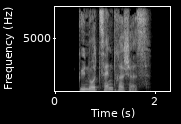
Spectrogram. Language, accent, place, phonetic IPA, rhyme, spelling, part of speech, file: German, Germany, Berlin, [ɡynoˈt͡sɛntʁɪʃəs], -ɛntʁɪʃəs, gynozentrisches, adjective, De-gynozentrisches.ogg
- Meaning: strong/mixed nominative/accusative neuter singular of gynozentrisch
